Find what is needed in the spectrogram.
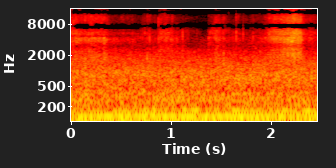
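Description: Steady low rumble with no distinct event; no bow shot or arrow impact is heard.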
